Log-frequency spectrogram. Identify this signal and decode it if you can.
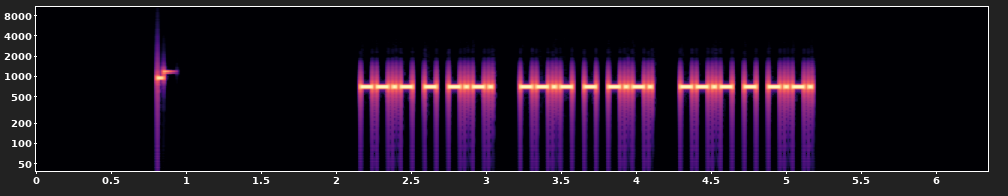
Morse code, heard as a keyed tone, about 44 wpm, 700 Hz. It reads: QTC QTC QTC
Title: Q-Codes Repeated 3x 45wpm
